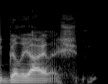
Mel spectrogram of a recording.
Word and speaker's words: Billie Eilish: And they're flying somebody to Omaha to see Billie Eilish.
